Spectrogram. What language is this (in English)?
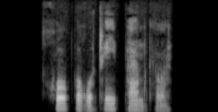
Pashto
